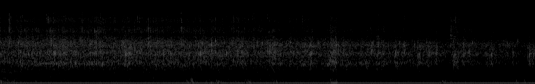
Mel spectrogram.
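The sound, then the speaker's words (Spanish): An audience at a worship service applauds the Lord steadily for several seconds, a dense, continuous wash of clapping, fairly quiet and even throughout with no voices standing out. “Ahora dale un aplauso al Señor.”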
